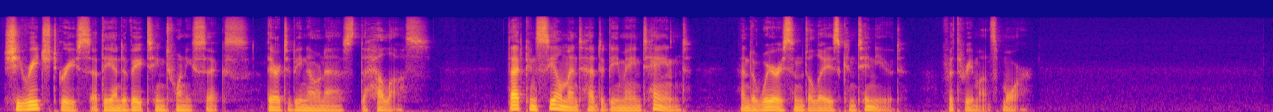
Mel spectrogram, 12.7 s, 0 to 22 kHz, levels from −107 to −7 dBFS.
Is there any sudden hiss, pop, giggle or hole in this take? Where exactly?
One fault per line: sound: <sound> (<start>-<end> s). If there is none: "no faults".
no faults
